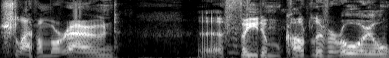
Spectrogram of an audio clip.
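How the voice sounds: A man puts on a character voice with a bright, sharp tone and vocal fry. His pitch is medium, its variation ordinary, and his pace slow.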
